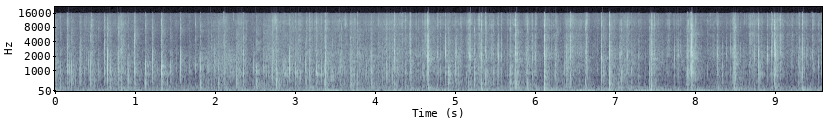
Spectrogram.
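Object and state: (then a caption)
Leather jacket being rubbed and crinkled. Hands rub the shoulders of a worn red and black leather jacket, then the sleeves are crossed and rubbed together, crinkling the leather. A dense run of short, dry crackles and snaps reaches up into bright highs over a soft, steady rustle.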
